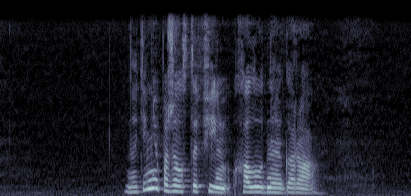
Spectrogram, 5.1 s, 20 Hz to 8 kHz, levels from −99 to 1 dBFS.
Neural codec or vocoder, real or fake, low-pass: codec, 16 kHz, 16 kbps, FreqCodec, larger model; fake; 7.2 kHz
